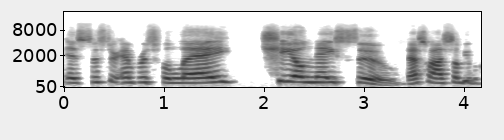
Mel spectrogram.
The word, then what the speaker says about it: Chionesu: me Empress Chi, because it's spelled Chihonesu. So the first 3 letters is Chi. So, but it's Chi. Break it into syllable. Break it into white folk syllables. Chi O Ne Su. And that's pretty much how it's pronounced.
